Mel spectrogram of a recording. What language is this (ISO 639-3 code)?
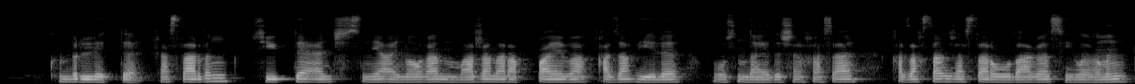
kaz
